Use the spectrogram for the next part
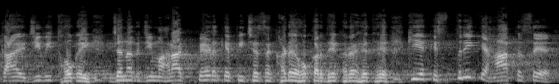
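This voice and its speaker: High-voiced man preaching in an echoey hall. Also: normal speed, bright, forceful tone. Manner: repetitive, chant-like phrasing. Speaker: religious storyteller. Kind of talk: devotional scripture storytelling sermon.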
